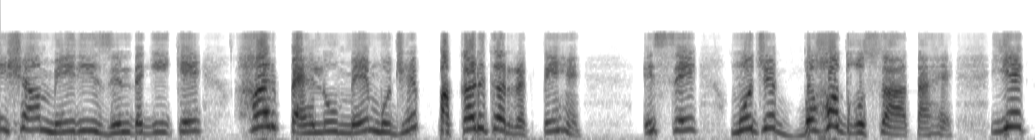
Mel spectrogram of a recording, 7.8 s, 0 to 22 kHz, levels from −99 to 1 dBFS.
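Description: Throughout the clip, the speech was likely passed through Opus compression at a very low rate, which fits about 16 kbps in its music mode. Starved bands get filled with folded or noisy energy, so the speech sounds grainy and rough, and nothing remains above 8.2 kHz.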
